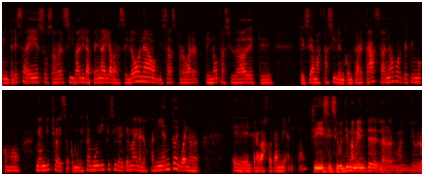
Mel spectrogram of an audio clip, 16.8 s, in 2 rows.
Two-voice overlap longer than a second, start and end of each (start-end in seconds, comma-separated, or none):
none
